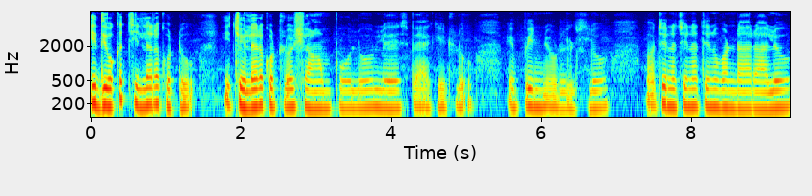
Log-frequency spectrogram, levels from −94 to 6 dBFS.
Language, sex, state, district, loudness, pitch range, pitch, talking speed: Telugu, female, Andhra Pradesh, Chittoor, -20 LUFS, 165-185 Hz, 175 Hz, 105 wpm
